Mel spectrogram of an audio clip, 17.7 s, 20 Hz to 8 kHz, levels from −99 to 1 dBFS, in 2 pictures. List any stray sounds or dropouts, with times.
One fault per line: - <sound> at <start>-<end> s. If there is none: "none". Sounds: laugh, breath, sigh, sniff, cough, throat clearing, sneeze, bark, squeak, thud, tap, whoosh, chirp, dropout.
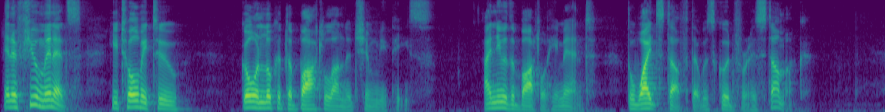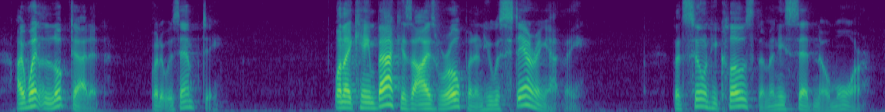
none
